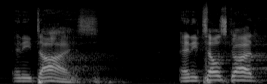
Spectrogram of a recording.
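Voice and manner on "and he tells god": ordinary talk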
